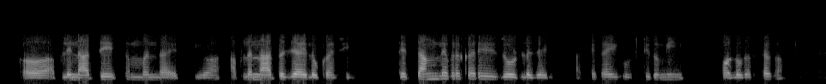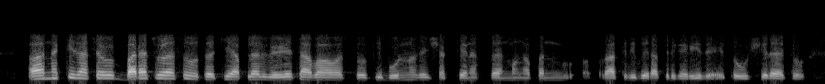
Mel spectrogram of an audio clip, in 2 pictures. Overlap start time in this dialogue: none

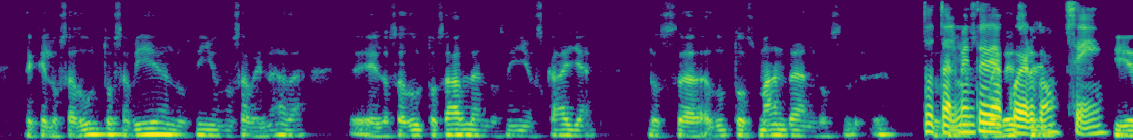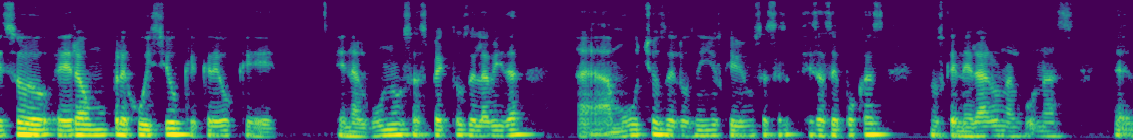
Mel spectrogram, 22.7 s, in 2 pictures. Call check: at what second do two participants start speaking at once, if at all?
9.3 s

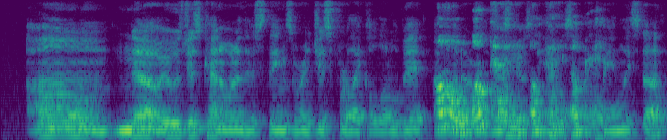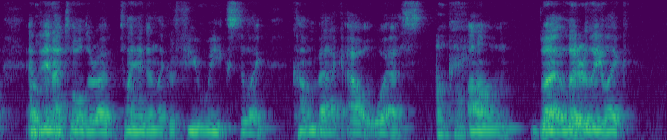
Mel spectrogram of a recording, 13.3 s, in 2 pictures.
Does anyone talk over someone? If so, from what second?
4.3 s

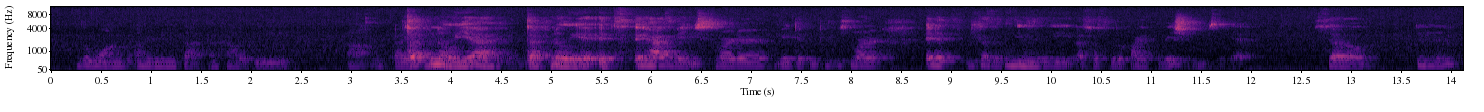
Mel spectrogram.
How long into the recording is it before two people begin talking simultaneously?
3.6 s

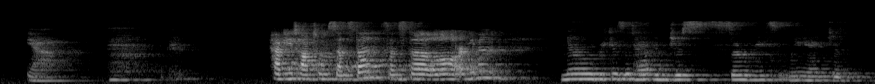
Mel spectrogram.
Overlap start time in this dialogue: none

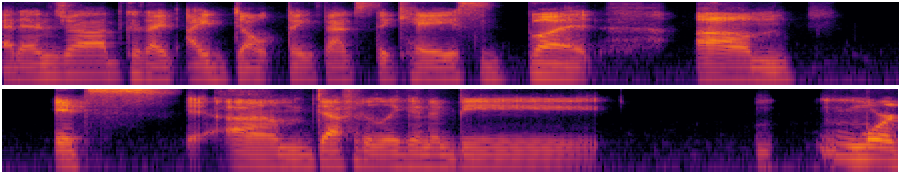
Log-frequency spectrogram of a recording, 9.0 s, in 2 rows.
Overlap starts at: none

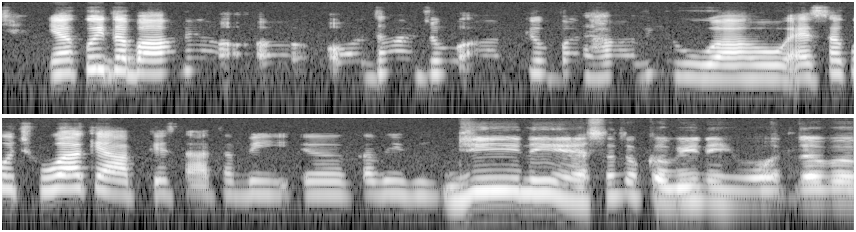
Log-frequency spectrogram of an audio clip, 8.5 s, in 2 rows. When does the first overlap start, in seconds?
none

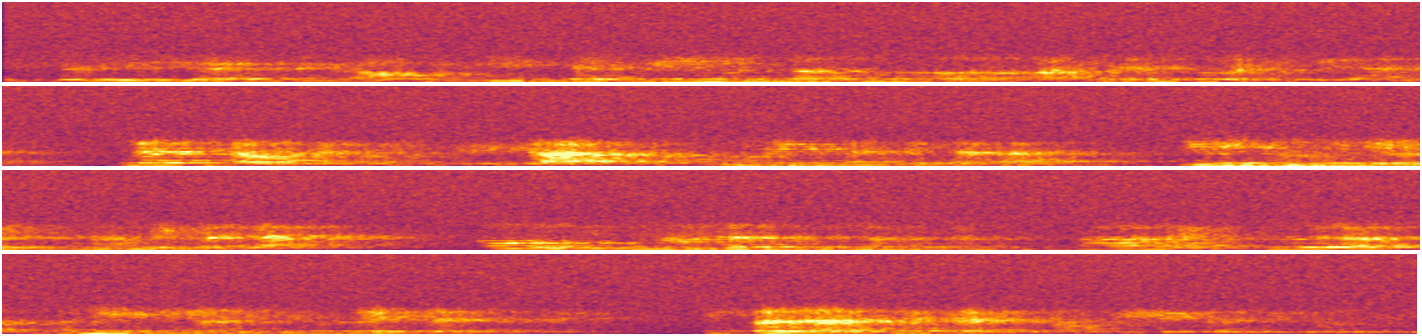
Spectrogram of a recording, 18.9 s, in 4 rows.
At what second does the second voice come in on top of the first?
none

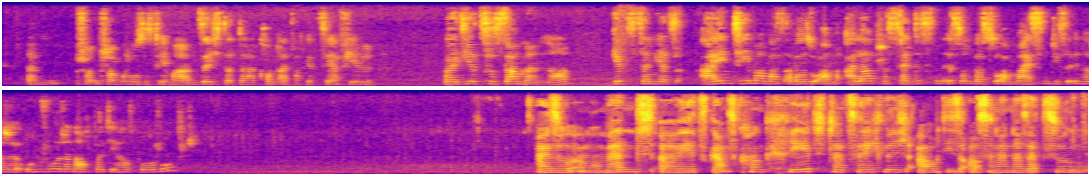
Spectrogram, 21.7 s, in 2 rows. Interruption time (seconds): none

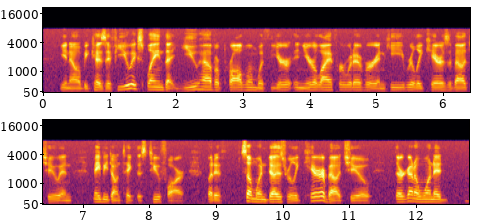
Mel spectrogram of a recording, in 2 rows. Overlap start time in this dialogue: none

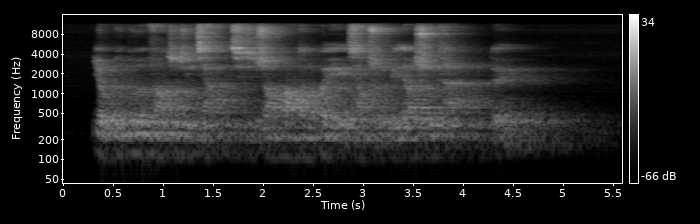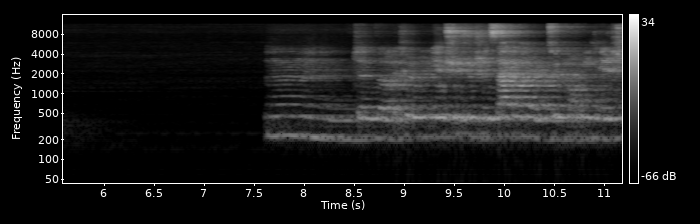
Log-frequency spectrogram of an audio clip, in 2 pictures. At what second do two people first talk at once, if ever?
none

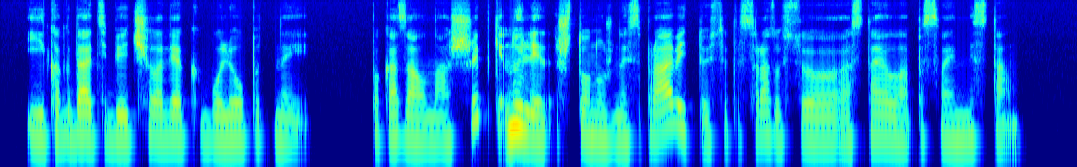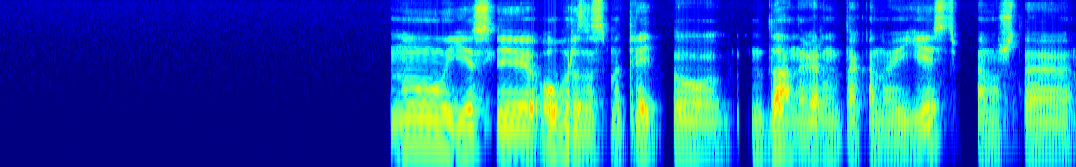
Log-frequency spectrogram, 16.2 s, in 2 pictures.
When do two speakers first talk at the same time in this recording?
none

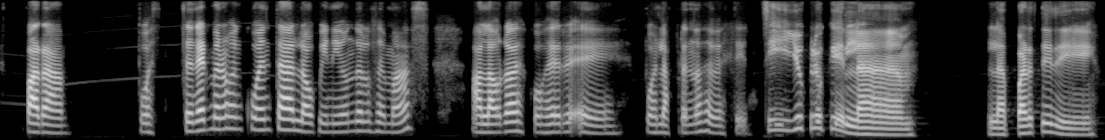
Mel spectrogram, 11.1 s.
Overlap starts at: none

